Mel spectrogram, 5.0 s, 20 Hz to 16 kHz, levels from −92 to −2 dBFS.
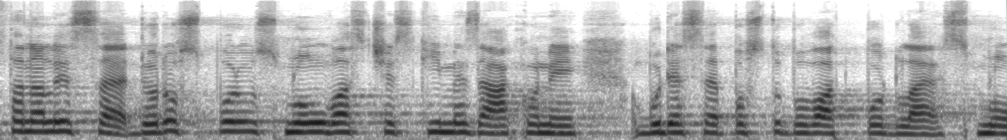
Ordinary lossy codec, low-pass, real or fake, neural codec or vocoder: Opus, 32 kbps; 14.4 kHz; real; none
